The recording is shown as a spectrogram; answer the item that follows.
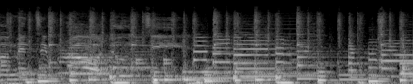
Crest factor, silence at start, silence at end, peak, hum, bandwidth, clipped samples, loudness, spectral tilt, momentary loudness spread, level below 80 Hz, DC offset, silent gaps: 16 dB; 0 s; 0 s; -4 dBFS; none; 15.5 kHz; under 0.1%; -20 LUFS; -6 dB/octave; 5 LU; -28 dBFS; under 0.1%; none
